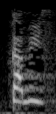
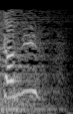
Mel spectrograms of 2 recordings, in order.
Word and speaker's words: Camus: Camus. Mauvaise prononciation. Camus.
